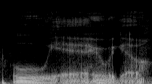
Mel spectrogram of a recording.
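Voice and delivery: slow, deep, breathy half-whisper. Reacting as the other speaker brings up Jack from Titanic: voice gone deep. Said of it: "I don't like how deep your voice got on that one".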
